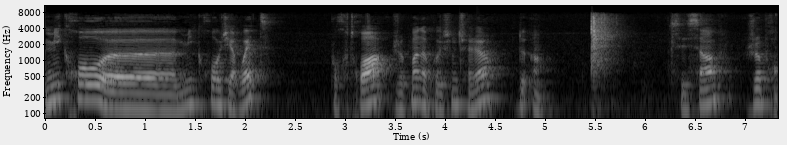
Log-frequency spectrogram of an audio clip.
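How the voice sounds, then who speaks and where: A man's fairly high-pitched, somewhat breathy voice at a very slow pace, with long, frequent pauses and ordinary pitch variation. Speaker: board game youtuber. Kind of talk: solo gameplay tutorial. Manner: casual, hesitant with many euh.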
